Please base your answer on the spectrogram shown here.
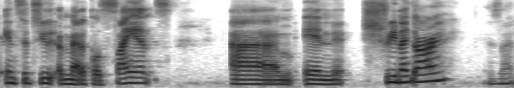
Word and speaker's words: Srinagar: He has done, the Kashmir Institute of Medical Science in Srinagar. Is that how you pronounce that? Yeah, Srinagar.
